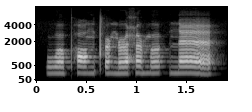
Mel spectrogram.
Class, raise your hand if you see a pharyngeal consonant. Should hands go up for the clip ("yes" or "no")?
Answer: yes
